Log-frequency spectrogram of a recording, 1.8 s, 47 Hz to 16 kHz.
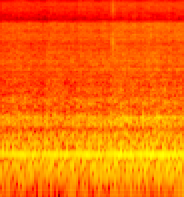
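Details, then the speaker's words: Model train motor in a reverse/boiler smoke conversion, supply cranked from 5 to about 31 volts at up to 2 amps: steady electric hum with clean whine rising as speed builds, no rattles or scraping; runs smoothly. "That's like having a big old race car motor and you're just flipping the gas, you know? It's barely running and you crank it up."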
